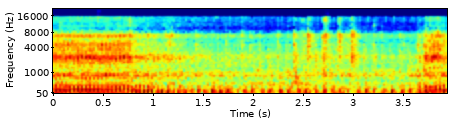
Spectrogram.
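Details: 2002 Hero Honda Splendor: small single thumping unevenly about four beats a second with scattered metallic clatter; abnormal engine noise, cause unclear.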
